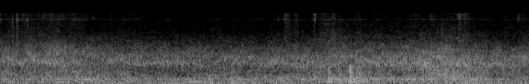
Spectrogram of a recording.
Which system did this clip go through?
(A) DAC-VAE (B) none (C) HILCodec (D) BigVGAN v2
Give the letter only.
C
